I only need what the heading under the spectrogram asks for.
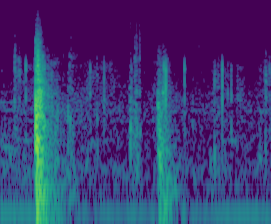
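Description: A few hard, hollow thumps against a door: one loud knock, then softer scattered raps spaced over a couple of seconds, fairly close, with no voices.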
